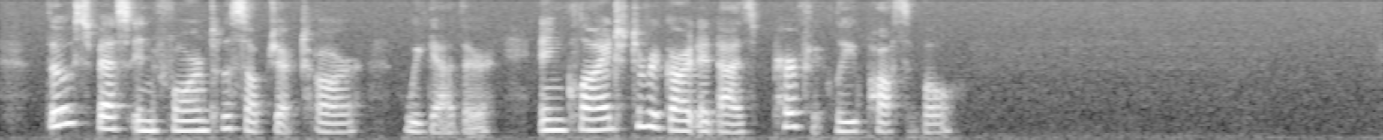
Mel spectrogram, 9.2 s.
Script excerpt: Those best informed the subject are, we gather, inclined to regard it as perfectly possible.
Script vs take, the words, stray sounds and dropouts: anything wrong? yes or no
no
